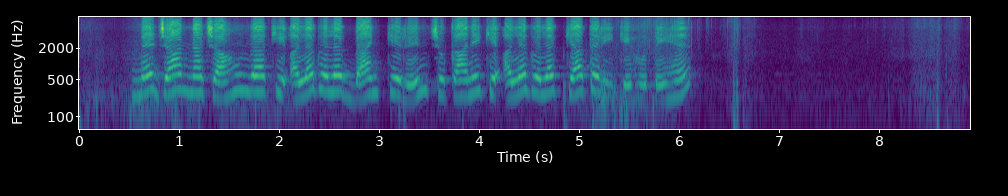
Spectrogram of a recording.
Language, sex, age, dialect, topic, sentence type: Hindi, female, 18-24, Marwari Dhudhari, banking, question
